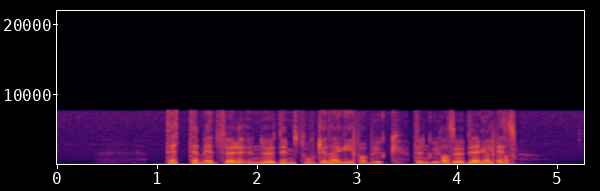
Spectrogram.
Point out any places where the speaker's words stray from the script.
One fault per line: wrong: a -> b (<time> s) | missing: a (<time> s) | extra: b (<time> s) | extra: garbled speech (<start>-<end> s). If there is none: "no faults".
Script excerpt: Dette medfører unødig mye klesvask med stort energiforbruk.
missing: mye klesvask med (2.3 s)
extra: garbled speech (3.5-4.6 s)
